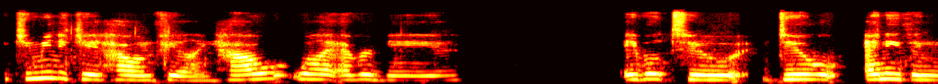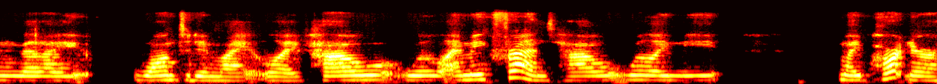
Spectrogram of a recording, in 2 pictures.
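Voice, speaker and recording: Young woman, slow and halting personal talk, dry close sound. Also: medium pitch, darkish tone, dry recording, rough recording. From United States. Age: young adult. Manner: slow, halting, pausing between phrases. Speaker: speaker sharing her personal story. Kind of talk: personal talk to a support group.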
